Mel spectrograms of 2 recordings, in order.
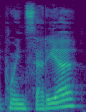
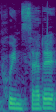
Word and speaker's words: poinsettia: like you know the the pronunciation of poinsetta is actually poinsettia and poinsetta is the accepted um pronunciation taking this in a whole different direction.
